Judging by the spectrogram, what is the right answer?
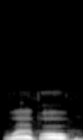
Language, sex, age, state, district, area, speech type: Urdu, male, 18-30, Maharashtra, Nashik, urban, spontaneous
